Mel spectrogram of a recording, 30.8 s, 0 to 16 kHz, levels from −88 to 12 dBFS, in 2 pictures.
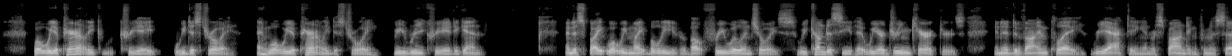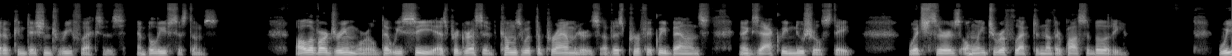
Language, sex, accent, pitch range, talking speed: English, male, American, 100-115 Hz, 155 wpm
